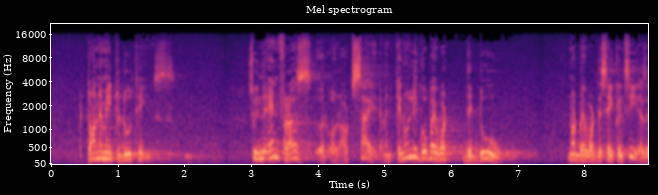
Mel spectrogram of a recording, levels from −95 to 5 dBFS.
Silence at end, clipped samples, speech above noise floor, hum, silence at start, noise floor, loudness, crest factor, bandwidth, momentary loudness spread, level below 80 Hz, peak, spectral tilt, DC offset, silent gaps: 0 s; under 0.1%; 28 dB; none; 0.45 s; -47 dBFS; -20 LUFS; 14 dB; 16.5 kHz; 17 LU; -62 dBFS; -6 dBFS; -4.5 dB/octave; under 0.1%; none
